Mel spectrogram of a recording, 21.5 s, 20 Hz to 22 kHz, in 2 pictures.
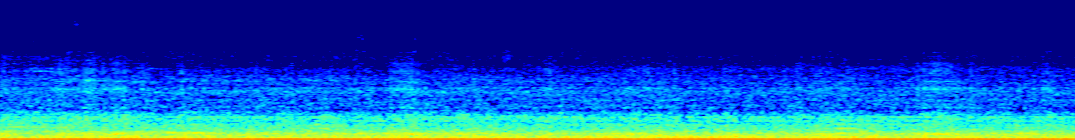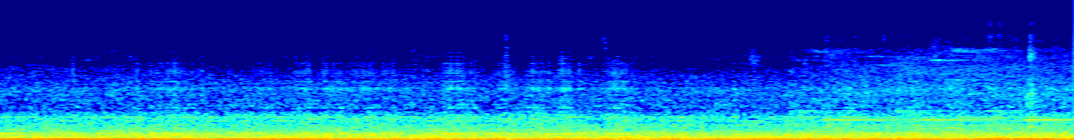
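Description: Interior running noise of a JR East E217 series Green car: a steady deep rumble from the wheels and bogies on the track. Loudness eases slightly partway through, and a faint thin whine comes in near the end.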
